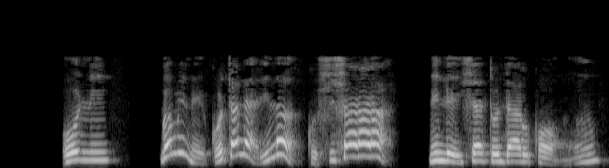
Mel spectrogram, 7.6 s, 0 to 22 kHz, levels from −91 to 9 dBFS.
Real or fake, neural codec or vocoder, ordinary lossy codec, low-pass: fake; codec, 16 kHz, 4 kbps, FunCodec, trained on Chinese and English, 50 frames a second; MP3, 24 kbps; 5.4 kHz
